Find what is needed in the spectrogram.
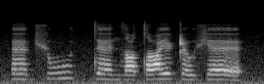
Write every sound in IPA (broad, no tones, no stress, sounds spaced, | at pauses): ɛː ɡ ʃ uː tː ɛː n z ɑ tˤ eː ʈ ə u̯ ʃ ɛː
